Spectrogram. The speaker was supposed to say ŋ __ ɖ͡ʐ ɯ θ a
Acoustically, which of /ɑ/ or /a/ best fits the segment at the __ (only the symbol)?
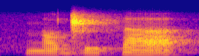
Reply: ɑ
